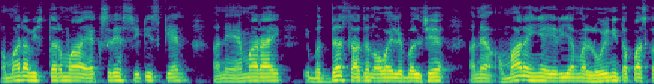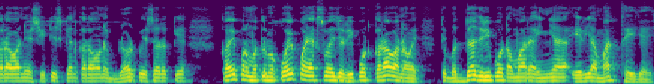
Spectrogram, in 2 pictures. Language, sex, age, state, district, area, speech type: Gujarati, male, 30-45, Gujarat, Surat, urban, spontaneous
